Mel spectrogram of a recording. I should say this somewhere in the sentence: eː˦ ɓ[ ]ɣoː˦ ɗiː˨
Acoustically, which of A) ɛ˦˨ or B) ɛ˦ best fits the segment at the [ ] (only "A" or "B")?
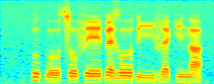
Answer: B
